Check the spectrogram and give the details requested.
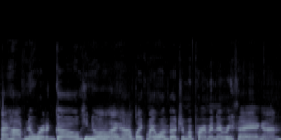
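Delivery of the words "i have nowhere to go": usual speaking voice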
